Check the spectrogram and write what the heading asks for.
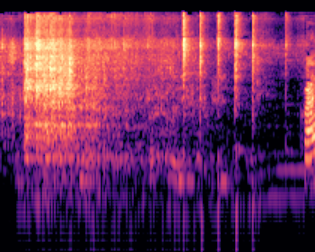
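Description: Beans poured from a metal bowl into an electric pressure cooker's pot: a loud pouring rush starts about a third of a second in and tapers off. A few sharp clicks follow near the end.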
